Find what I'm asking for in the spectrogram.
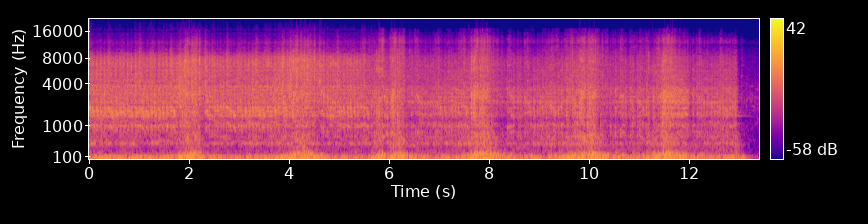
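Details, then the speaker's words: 2005 Ford F-250 converted from gas to diesel, first start after installing a 6.0 Powerstroke engine with only essentials connected: a deep diesel rumble catches and idles fine with a slow, gentle swell every couple of seconds. Normal start and idle. "We got it running, so that's good. We lucked out here."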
